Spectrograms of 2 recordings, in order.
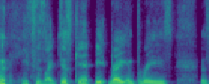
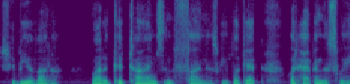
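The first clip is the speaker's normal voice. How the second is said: very quiet, low, even, hushed radio voice; 5 semitones lower, 11 dB quieter than usual. Recapping Mister Jigabachi's week on the show, in a soft NPR voice. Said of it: "we're going to use the soft voice".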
